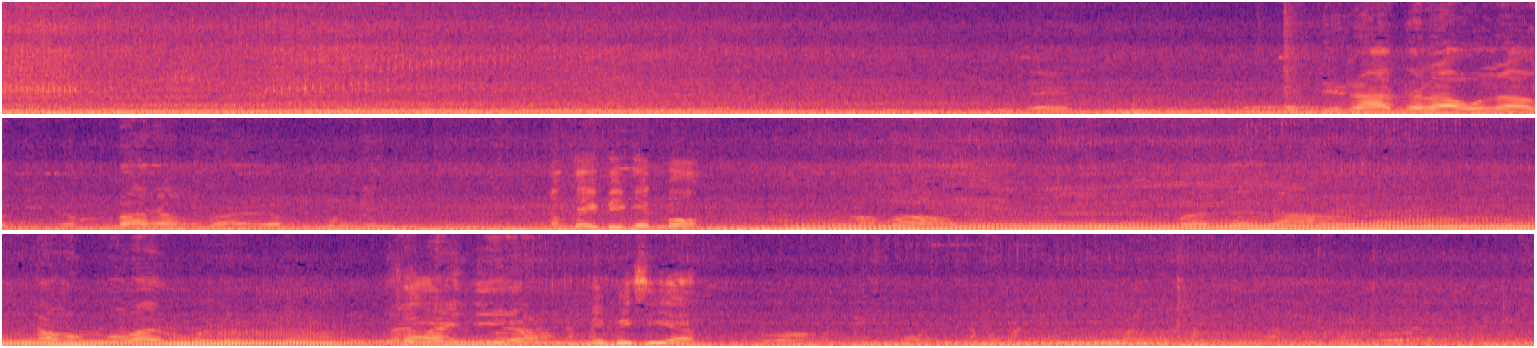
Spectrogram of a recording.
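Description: Street traffic rumbles steadily in the background.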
